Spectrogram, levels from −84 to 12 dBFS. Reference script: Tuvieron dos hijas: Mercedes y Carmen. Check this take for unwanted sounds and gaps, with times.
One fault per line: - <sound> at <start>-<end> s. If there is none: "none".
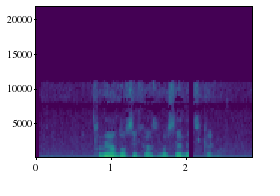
- dropout at 2.0-2.1 s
